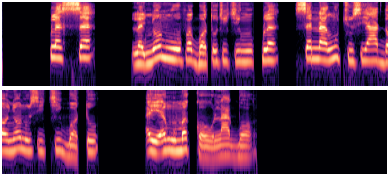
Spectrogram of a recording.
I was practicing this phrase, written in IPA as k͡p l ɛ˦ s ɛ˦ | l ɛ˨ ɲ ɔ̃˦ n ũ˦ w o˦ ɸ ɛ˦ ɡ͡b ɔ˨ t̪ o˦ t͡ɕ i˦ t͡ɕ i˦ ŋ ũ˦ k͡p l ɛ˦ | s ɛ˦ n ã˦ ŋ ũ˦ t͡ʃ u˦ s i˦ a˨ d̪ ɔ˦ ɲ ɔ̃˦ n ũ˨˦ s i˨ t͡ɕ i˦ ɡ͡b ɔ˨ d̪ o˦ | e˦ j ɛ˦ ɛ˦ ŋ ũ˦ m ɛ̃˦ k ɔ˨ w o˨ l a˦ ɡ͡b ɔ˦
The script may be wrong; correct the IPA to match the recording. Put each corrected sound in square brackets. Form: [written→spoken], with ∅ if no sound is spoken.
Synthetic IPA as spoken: k͡p l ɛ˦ s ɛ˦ | l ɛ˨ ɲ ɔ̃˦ n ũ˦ w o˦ ɸ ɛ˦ ɡ͡b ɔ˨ t̪ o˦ t͡ɕ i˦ t͡ɕ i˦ ŋ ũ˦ k͡p l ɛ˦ | s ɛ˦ n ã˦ ŋ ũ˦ t͡ʃ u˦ s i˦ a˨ d̪ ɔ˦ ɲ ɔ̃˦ n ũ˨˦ s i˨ t͡ɕ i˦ ɡ͡b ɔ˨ [d̪→t̪] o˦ | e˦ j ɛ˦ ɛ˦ ŋ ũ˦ m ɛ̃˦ k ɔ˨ w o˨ l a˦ ɡ͡b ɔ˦

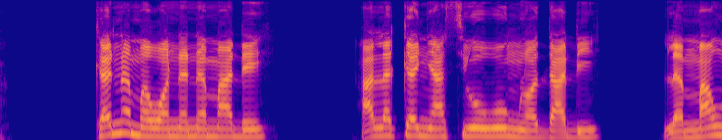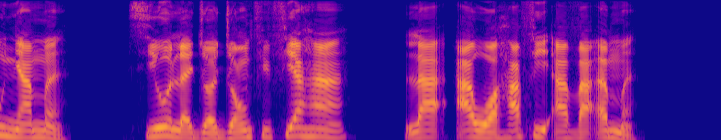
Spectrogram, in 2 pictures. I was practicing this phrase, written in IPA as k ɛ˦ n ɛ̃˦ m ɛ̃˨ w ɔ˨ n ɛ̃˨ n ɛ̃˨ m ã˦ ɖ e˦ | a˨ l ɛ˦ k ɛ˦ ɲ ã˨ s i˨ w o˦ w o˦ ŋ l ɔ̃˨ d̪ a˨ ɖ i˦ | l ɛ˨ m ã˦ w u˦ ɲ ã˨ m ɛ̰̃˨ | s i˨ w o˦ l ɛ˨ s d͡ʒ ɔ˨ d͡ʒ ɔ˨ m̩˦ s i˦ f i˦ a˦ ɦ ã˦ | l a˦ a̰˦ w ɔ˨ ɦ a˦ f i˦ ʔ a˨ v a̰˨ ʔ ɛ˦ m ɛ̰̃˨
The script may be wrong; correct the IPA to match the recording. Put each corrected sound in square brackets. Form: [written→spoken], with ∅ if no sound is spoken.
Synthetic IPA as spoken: k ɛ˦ n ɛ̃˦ m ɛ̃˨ w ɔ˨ n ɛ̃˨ n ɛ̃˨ m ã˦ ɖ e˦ | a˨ l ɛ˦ k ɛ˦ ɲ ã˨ s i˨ w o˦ w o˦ ŋ l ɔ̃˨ d̪ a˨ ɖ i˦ | l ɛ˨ m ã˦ w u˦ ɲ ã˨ m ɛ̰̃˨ | s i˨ w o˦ l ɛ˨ [s→∅] d͡ʒ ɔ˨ d͡ʒ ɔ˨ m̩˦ [s→f] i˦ f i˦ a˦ ɦ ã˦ | l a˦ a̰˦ w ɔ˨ ɦ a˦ f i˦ ʔ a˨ v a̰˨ ʔ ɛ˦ m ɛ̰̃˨

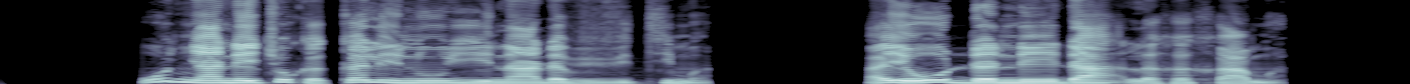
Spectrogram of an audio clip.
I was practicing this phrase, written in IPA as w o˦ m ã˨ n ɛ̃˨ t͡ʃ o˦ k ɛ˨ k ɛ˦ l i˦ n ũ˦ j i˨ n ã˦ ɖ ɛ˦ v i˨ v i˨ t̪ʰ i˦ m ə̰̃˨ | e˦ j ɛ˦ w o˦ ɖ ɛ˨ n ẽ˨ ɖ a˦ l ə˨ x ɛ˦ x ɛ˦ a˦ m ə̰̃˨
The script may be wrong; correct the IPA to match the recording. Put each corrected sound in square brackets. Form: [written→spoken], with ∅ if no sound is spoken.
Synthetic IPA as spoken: w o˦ [m→ɲ] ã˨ n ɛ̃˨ t͡ʃ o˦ k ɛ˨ k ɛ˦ l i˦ n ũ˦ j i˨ n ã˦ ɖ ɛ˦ v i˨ v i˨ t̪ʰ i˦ m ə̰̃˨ | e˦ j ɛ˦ w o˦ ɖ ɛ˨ n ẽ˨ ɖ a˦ l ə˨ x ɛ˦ x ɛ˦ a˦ m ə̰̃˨

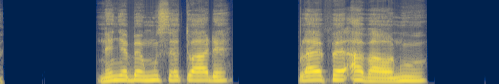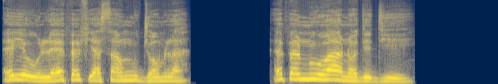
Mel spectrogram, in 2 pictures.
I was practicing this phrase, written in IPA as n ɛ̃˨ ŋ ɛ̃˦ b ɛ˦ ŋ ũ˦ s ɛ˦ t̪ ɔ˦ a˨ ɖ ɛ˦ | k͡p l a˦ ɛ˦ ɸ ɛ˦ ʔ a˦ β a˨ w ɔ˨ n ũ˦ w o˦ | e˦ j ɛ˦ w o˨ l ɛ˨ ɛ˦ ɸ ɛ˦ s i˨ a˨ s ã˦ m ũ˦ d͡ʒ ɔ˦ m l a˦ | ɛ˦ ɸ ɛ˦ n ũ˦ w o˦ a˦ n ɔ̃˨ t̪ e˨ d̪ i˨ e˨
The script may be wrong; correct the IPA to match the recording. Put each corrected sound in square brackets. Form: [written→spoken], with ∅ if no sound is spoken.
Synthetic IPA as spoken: n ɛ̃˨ [ŋ→ɲ] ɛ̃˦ b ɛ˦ ŋ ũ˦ s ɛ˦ t̪ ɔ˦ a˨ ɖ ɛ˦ | k͡p l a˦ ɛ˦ ɸ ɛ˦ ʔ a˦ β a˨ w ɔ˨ n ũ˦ w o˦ | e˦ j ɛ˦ w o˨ l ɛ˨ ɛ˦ ɸ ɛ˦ [s→f] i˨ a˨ s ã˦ [m→ŋ] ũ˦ d͡ʒ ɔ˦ m l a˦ | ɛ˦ ɸ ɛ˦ n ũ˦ w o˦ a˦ n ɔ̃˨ [t̪→d̪] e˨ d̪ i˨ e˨

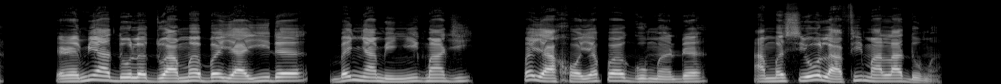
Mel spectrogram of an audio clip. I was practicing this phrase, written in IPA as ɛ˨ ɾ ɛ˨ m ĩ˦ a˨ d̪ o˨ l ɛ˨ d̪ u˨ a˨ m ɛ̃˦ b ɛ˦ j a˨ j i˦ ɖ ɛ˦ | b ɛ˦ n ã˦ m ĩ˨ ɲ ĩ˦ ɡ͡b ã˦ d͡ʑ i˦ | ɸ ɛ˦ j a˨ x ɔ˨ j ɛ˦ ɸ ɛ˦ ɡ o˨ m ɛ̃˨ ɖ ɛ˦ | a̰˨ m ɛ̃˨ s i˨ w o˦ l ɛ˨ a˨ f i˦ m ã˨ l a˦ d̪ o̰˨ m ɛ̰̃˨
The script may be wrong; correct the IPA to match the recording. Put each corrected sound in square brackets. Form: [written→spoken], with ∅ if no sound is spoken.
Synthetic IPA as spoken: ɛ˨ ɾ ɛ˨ m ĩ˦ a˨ d̪ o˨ l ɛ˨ d̪ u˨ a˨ m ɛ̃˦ b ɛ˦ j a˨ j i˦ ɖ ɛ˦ | b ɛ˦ [n→ɲ] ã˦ m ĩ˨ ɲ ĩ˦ ɡ͡b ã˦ d͡ʑ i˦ | ɸ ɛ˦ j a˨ x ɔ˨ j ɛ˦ ɸ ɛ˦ ɡ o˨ m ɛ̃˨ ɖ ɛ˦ | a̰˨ m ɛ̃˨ s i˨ w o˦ l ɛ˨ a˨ f i˦ m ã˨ l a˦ d̪ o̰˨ m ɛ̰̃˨

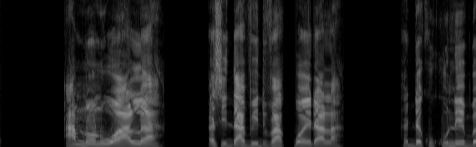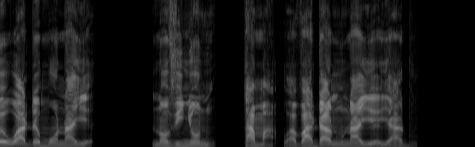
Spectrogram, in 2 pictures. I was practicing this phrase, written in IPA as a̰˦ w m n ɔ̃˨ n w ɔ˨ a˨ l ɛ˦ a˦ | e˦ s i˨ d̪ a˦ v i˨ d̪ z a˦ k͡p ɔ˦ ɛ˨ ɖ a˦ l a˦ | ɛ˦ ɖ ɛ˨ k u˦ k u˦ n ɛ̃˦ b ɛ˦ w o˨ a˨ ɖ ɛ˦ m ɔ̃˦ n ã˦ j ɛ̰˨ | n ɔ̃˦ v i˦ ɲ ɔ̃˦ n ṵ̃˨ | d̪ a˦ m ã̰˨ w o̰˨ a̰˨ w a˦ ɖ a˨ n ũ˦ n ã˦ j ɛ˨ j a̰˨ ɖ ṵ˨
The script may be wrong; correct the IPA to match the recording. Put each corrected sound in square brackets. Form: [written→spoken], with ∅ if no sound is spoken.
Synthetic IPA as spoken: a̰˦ [w→∅] m n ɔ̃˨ n w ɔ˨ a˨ l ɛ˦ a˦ | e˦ s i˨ d̪ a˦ v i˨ d̪ [z→v] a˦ k͡p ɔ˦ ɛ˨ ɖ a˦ l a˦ | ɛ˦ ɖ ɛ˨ k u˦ k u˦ n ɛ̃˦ b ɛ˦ w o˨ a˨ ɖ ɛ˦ m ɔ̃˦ n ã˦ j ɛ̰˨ | n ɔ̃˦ v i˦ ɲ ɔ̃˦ n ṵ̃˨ | [d̪→t̪] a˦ m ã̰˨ w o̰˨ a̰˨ [w→v] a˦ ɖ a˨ n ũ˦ n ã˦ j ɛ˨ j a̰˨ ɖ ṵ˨

